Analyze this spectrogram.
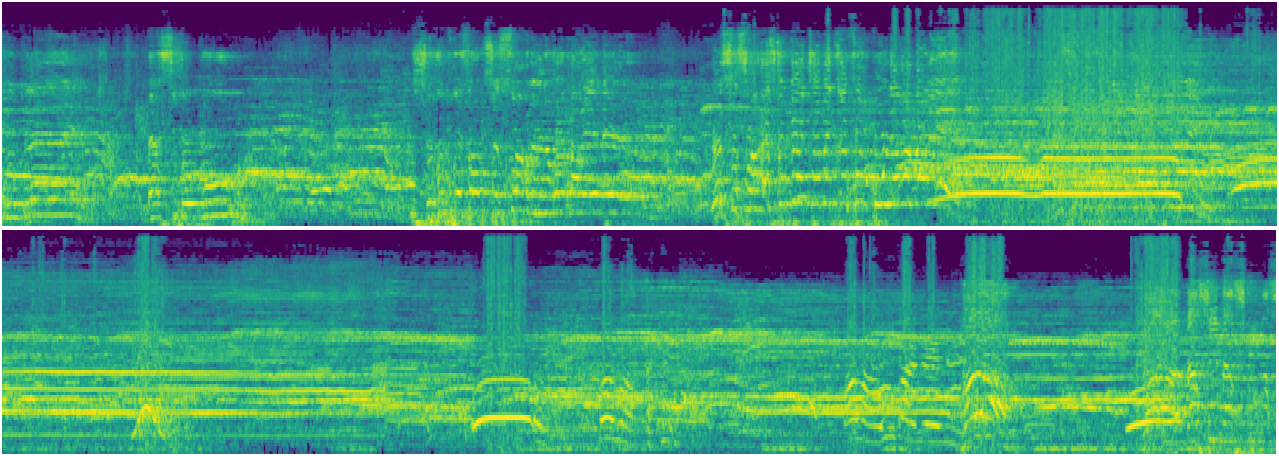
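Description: A crowd of women sings and ululates loudly.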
